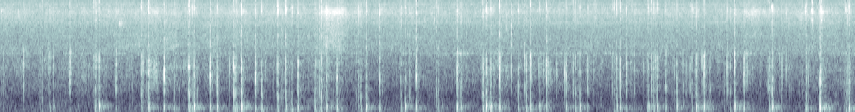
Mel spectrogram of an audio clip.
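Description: Fingertips and nails tap and scratch the grey-blue snakeskin-textured leather face of a small, soft, padded zip-around wallet held in both hands. The result is a quiet, steady run of soft, dull taps with brief crisp scratchy clicks that stop dead with no ring.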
